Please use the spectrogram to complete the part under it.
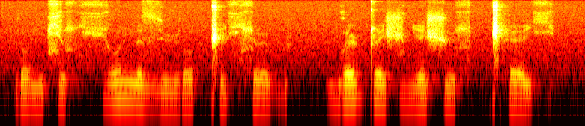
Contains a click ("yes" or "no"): yes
